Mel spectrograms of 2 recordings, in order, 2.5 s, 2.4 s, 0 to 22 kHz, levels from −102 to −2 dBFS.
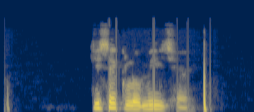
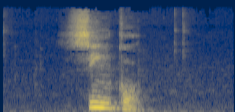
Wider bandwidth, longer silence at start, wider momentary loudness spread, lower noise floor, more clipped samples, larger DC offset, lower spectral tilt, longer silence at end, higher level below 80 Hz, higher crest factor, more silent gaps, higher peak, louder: second, 9.2 kHz vs 16 kHz; first, 0.95 s vs 0.7 s; second, 9 LU vs 14 LU; first, -83 dBFS vs -63 dBFS; neither; neither; first, -7.5 dB/octave vs -4 dB/octave; second, 0.5 s vs 0.95 s; about the same, -56 dBFS vs -56 dBFS; about the same, 22 dB vs 20 dB; neither; first, 0 dBFS vs -4 dBFS; about the same, -21 LUFS vs -20 LUFS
